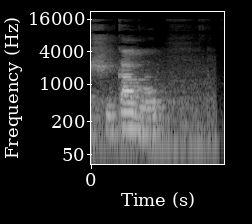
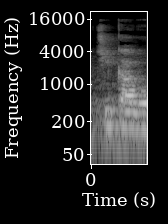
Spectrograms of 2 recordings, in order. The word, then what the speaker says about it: शिकागो: कई लोग शिकागो को चिकागो भी प्रोनाउंस करते हैं, पहले ये गलत था। जब मैं तुम्हारे जितना था तब हम इसको अगर चिकागो प्रोनाउंस करें तो वो गलत था, आज गलत नहीं है। तो आज शिकागो भी प्रोनाउंस करते हैं ज्यादातर लोग, लेकिन कई लोग चिकागो भी प्रोनाउंस करते हैं जिसको गलत नहीं कहा जाता।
